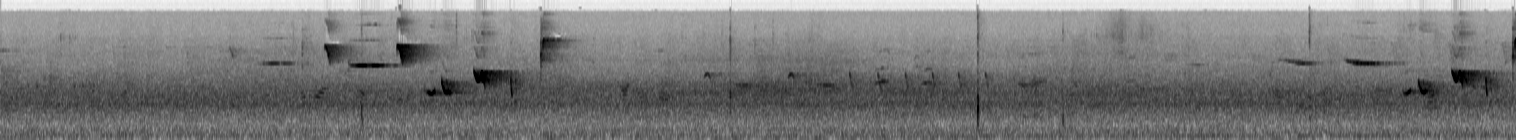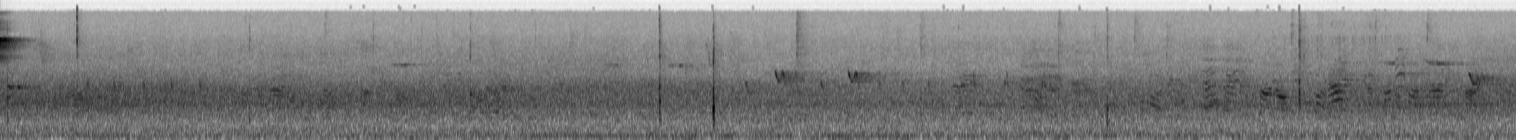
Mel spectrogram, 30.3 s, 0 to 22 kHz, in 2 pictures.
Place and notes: {"title": "night bird sounds in park, Helsinki", "date": "2011-06-12 00:40:00", "description": "recorded during the emporal soundings workshop, Helsinki", "latitude": "60.18", "longitude": "24.91", "timezone": "Europe/Helsinki"}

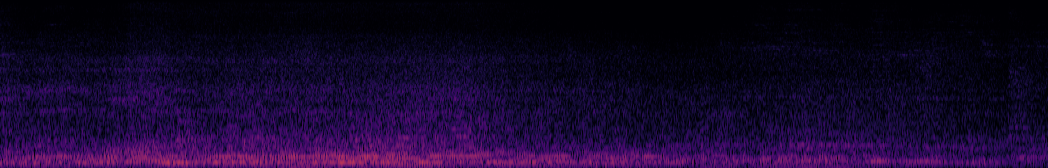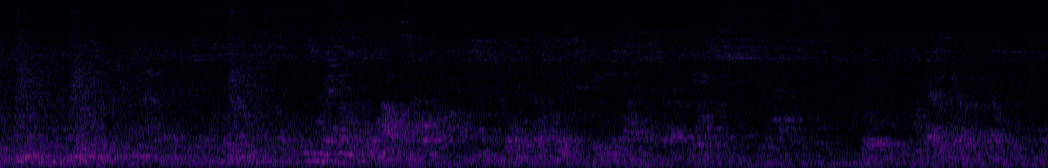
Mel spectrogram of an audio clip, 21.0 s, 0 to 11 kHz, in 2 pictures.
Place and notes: {"title": "赤崁村龍德宮, Baisha Township - in the temple", "date": "2014-10-22 11:43:00", "description": "In the square, in the temple\nZoom H2n MS+XY", "latitude": "23.67", "longitude": "119.60", "altitude": "11", "timezone": "Asia/Taipei"}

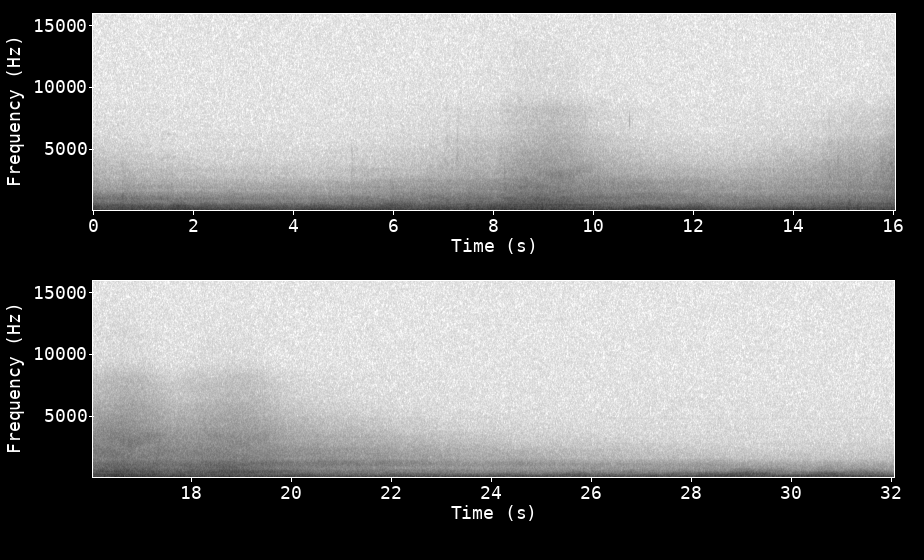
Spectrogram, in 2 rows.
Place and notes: {"title": "mainz-gonsenheim, weserstraße: garten - the city, the country & me: garden", "date": "2010-10-15 22:53:00", "description": "cars passing over bumps\nthe city, the country & me: october 15, 2010", "latitude": "50.00", "longitude": "8.22", "altitude": "123", "timezone": "Europe/Berlin"}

